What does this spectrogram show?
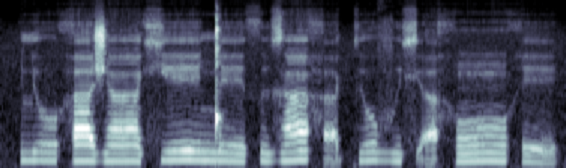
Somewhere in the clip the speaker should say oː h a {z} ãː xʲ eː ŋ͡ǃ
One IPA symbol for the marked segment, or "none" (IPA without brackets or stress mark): ʒ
